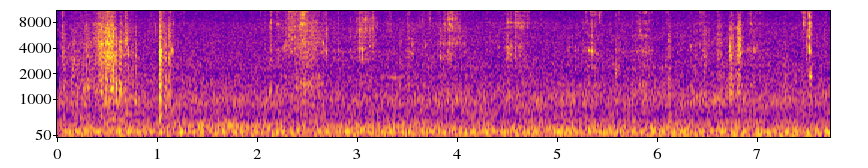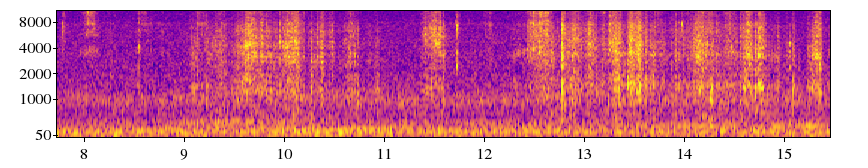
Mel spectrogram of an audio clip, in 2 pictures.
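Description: A person chewing McDonald's french fries and handling their paperboard fries carton, with small crunches, crinkles and scrapes scattered throughout, over a steady low hum.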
